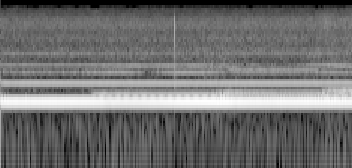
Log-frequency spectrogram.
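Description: Organ music: slow, sustained chords, with one low note held throughout while higher notes change about halfway through.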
